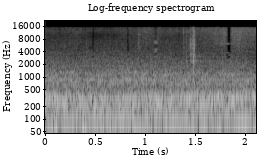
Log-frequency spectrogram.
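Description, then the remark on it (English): A car breaking down: its engine gives a loud, steady low rumble for a couple of seconds, with no voices present. “Oh, that wasn't good. Car broken down, but at least...”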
